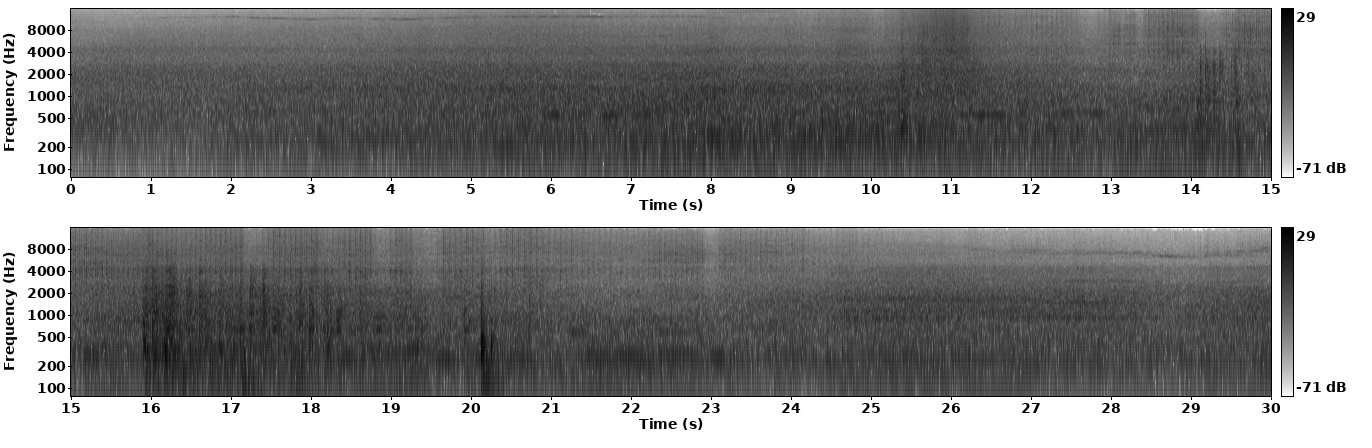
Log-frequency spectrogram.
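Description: Diesel log loaders working in a log yard, their engines running steadily. Heavy knocks and clattering come about halfway through, as logs are handled, followed a few seconds later by one sharp bang.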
